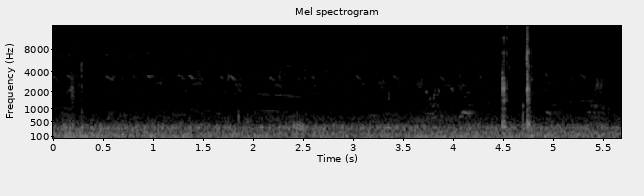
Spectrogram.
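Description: Wind rumbling on the microphone, with faint bird calls in the background and two sharp clicks close together near the end.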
